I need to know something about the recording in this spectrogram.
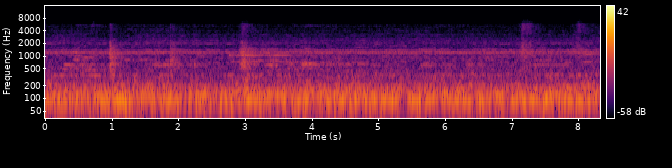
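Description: Light knocks and clicks sound as a man works with his hands.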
